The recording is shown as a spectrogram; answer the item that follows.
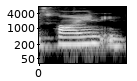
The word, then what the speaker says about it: sign: complete whole W silent whole جزئي partial T-I-A تنطق شه partial incomplete incomplete notes on vocabulary notice ملاحظة أو انتباه notice وتساوي sign G silent يعني إشعار notice وتساوي warning يعني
